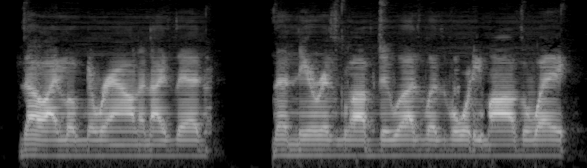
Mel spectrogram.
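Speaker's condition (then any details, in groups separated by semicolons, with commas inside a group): Total laryngectomy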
